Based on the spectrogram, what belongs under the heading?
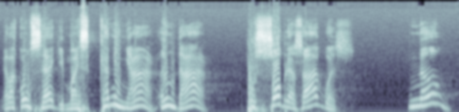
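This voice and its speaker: A man preaching a sermon as pastor, slow and measured with pauses. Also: high voice, very animated, a little mellow, in a large hall. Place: church.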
